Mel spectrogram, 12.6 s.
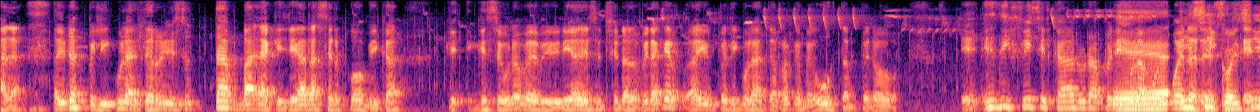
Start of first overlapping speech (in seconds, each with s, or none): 11.1 s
